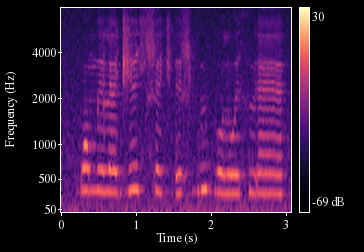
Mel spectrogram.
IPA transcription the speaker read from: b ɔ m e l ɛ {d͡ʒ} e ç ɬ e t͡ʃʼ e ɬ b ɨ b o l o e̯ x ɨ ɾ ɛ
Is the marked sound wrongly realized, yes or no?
no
